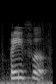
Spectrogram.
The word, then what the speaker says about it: prive: Berarti yang di debit itu yang kas, yang di kredit itu yang private itu bacanya Kak. Prive.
